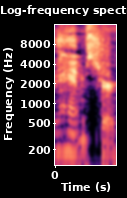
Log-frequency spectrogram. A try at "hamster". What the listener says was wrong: Hamster. Hamster. Hamster.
